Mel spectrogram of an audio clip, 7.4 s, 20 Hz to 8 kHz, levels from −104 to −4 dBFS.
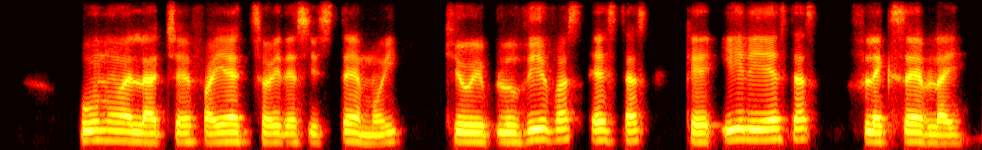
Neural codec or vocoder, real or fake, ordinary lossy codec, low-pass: autoencoder, 48 kHz, 32 numbers a frame, DAC-VAE, trained on Japanese speech; fake; Opus, 32 kbps; 7.2 kHz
